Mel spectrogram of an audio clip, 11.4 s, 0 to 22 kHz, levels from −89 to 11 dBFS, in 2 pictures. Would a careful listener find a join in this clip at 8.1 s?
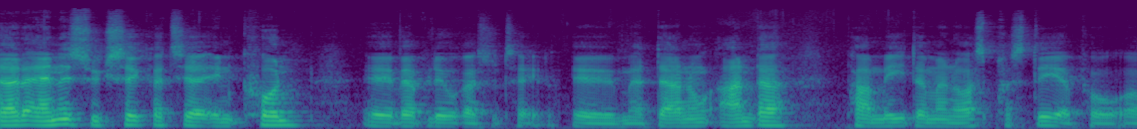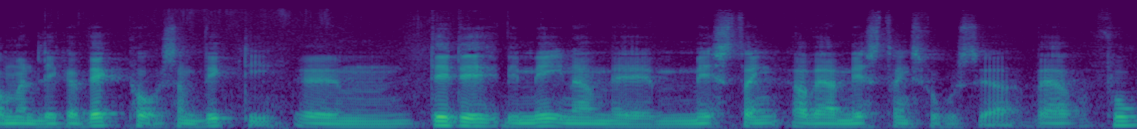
yes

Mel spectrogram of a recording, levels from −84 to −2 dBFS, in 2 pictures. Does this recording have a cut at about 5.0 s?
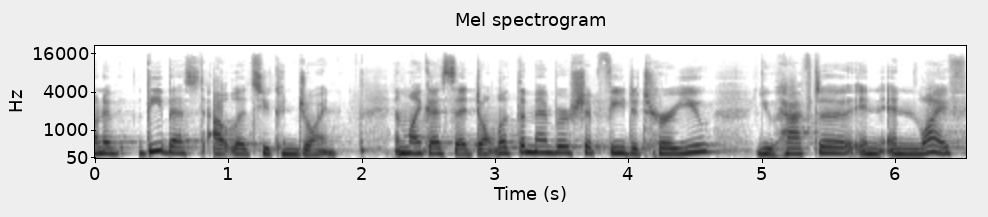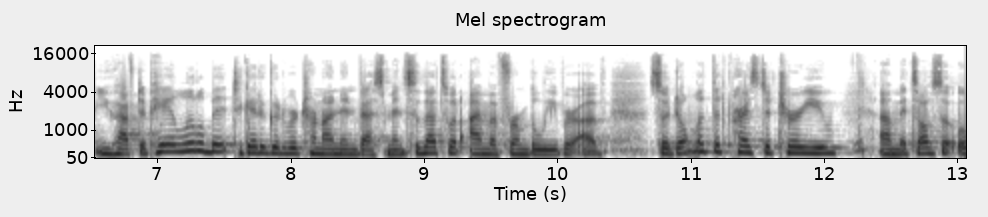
no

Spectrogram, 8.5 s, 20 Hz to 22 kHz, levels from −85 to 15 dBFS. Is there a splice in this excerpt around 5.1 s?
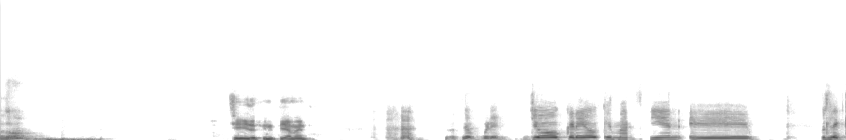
yes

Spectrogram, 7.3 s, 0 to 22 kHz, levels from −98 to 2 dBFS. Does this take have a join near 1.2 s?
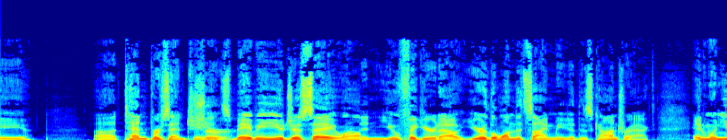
no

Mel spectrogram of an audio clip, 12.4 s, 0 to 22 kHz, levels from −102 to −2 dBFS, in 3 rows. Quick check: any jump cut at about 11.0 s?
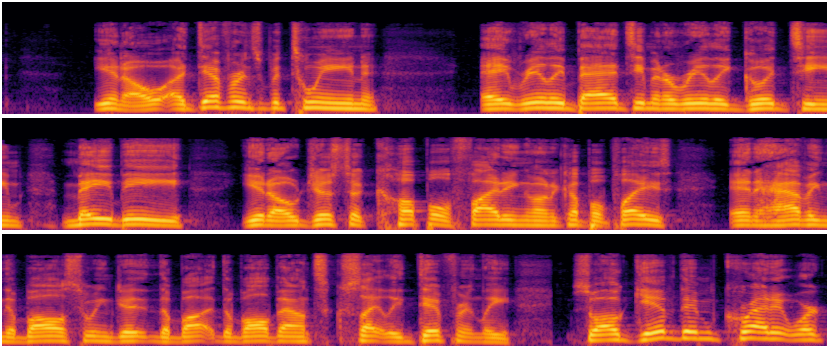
yes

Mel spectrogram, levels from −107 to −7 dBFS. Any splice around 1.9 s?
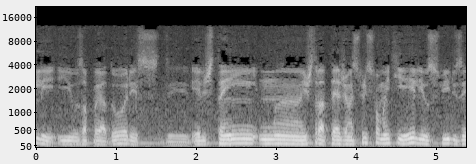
yes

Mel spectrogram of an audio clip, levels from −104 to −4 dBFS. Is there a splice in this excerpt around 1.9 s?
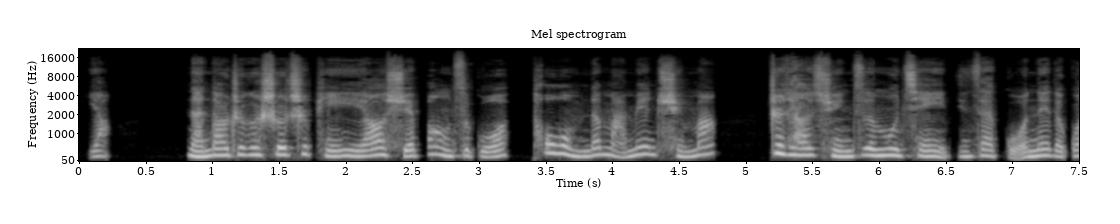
no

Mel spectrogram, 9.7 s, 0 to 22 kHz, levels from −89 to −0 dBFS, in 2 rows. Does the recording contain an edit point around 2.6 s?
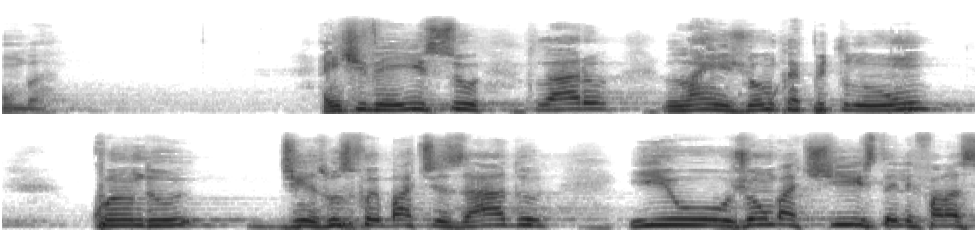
yes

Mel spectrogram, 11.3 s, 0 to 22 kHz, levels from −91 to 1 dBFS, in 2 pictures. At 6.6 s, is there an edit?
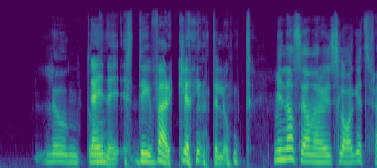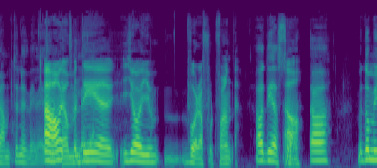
yes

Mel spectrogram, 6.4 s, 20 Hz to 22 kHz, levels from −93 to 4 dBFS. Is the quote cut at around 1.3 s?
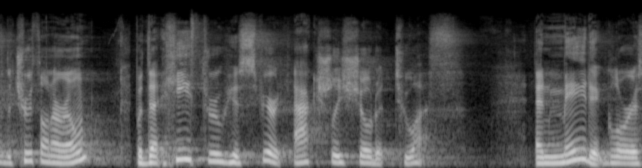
yes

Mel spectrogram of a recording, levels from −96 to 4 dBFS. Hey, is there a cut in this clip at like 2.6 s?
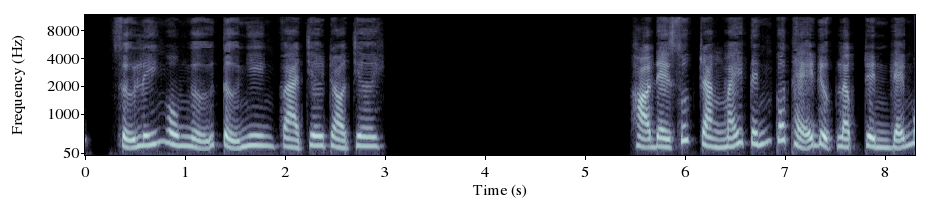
no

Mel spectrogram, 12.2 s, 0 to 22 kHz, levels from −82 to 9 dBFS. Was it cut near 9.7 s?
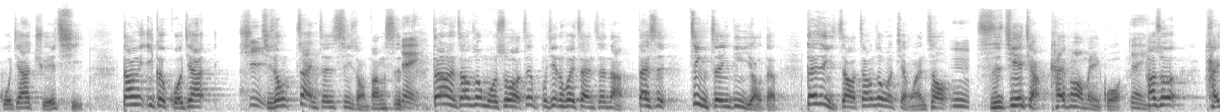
yes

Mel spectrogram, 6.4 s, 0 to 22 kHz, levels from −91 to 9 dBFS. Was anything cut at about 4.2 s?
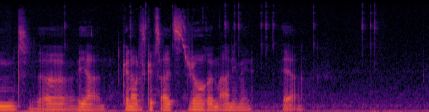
yes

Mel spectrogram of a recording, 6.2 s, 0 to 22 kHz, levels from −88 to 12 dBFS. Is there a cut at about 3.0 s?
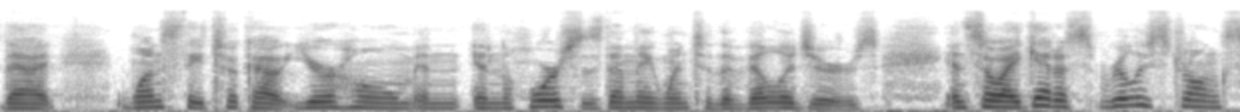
no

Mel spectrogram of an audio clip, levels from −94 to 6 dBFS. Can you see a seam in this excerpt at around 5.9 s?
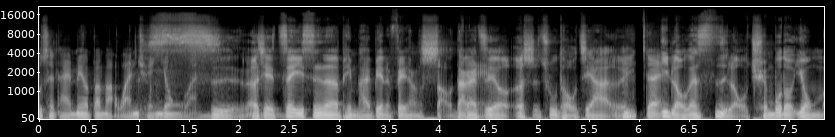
yes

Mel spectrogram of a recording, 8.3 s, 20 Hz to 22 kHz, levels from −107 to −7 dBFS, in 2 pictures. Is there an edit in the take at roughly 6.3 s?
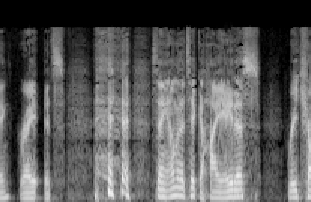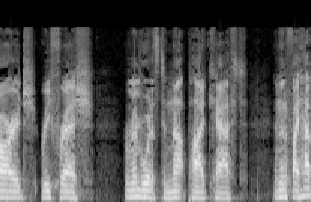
yes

